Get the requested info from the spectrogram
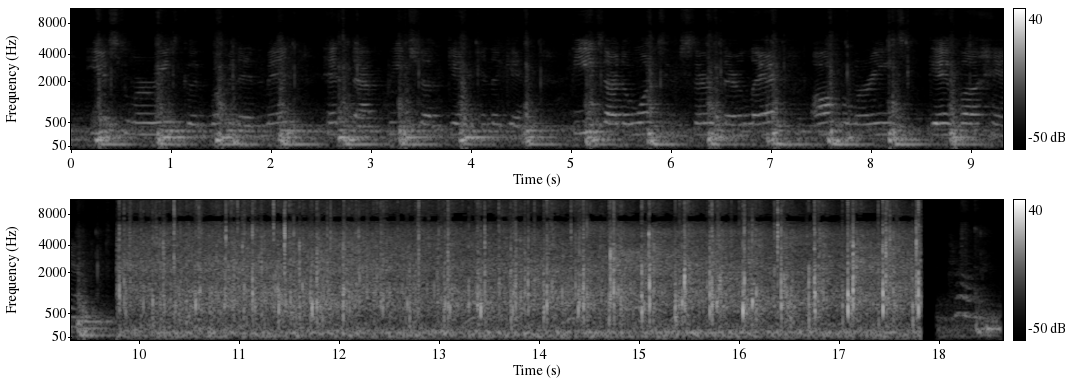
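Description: Backing music with a steady beat of about two beats a second, then, about ten seconds in, a sudden switch to many children clapping their hands in a gymnasium. The clapping cuts off abruptly just before the end.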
